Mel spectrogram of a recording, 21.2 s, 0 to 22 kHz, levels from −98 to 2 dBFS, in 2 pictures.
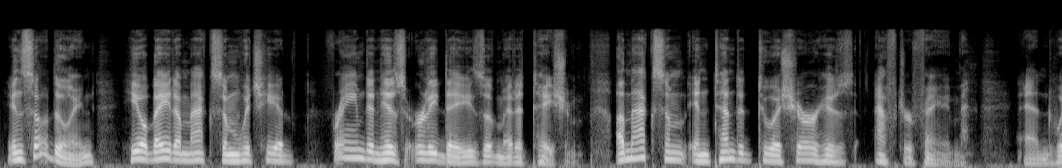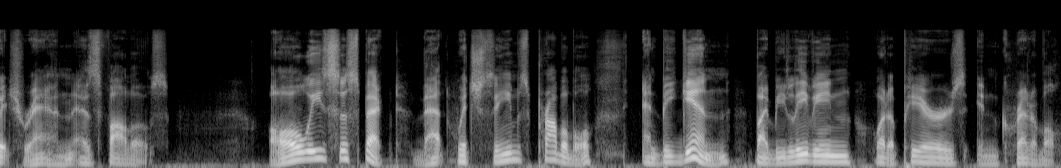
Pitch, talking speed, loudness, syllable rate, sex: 105 Hz, 120 wpm, -22 LUFS, 4.0 syllables/s, male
